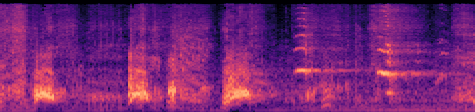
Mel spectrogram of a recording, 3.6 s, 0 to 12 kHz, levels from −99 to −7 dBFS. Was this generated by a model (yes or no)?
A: no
